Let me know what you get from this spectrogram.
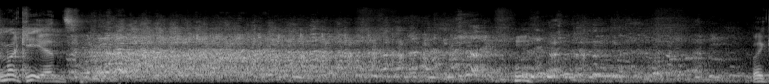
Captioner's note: audience laughing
